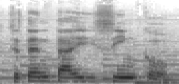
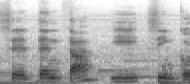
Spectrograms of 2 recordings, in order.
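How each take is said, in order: First: The 'y' is joined smoothly to the preceding word. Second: The 'y' is separated from the preceding word. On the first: The speaker calls it right. "the usual pronunciation is just direct and immediate" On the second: The speaker calls it wrong. "you don't say it"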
